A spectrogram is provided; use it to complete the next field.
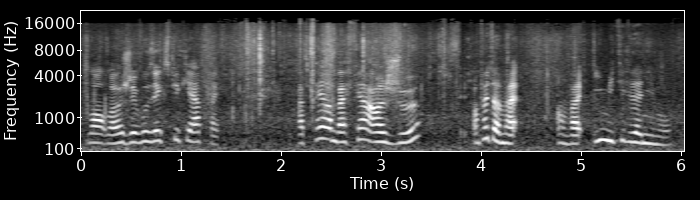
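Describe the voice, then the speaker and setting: A woman talks at a fairly quick pace and a high pitch, with long, frequent pauses. Background noise is noticeable. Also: ordinary pitch variation. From Germany. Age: 30s. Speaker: primary school teacher. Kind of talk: interview testimony. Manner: halting.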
